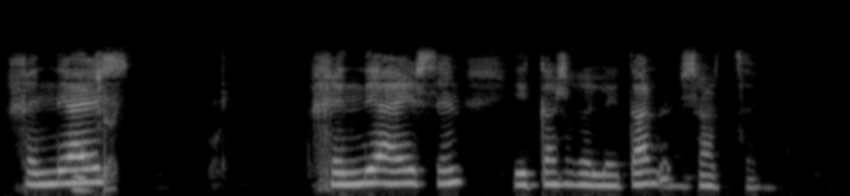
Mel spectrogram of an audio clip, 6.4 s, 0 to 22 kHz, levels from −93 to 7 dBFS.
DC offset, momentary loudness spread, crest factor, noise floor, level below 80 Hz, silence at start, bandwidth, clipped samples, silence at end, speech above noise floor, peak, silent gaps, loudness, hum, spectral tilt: under 0.1%; 16 LU; 20 dB; -86 dBFS; -80 dBFS; 0.05 s; 8.2 kHz; under 0.1%; 0.7 s; 50 dB; -18 dBFS; none; -36 LUFS; none; -3 dB/octave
